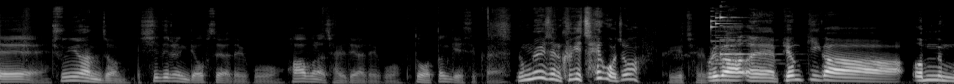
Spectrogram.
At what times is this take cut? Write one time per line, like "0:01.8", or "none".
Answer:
0:01.3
